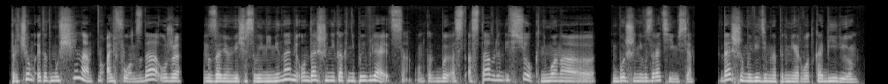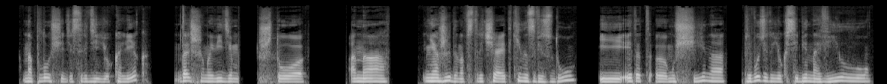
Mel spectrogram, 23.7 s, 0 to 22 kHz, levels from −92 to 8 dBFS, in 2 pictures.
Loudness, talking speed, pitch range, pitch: -18 LUFS, 140 wpm, 140-170 Hz, 150 Hz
